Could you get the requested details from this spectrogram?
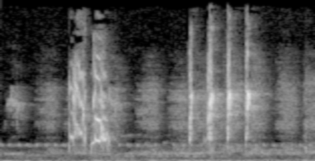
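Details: A lovebird juvenile is fed by its family in a suburban garden in Pretoria, South Africa. Two harsh, shrill squawks come first, then a quick series of four high, sharp chirps, over faint garden twittering.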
